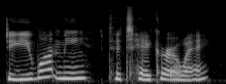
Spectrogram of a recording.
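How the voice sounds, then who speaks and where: Young woman, podcast co-host, playful and giggly, slightly high voice, dry sound. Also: normal speed, no room sound. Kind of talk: casual podcast chat. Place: home bedroom.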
